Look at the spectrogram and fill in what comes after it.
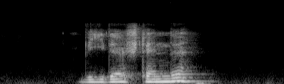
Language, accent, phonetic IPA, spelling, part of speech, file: German, Austria, [ˈviːdɐʃtɛndə], Widerstände, noun, De-at-Widerstände.ogg
- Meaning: nominative/accusative/genitive plural of Widerstand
